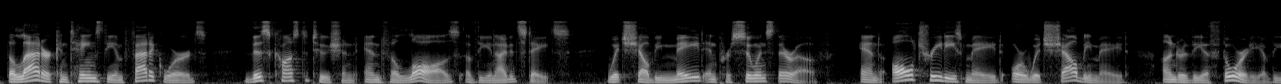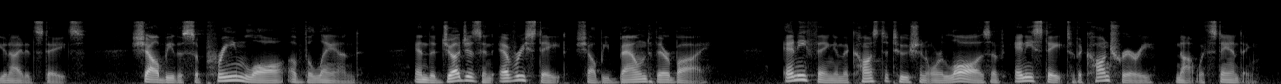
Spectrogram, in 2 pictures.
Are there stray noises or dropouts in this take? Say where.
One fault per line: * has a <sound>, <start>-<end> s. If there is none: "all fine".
all fine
